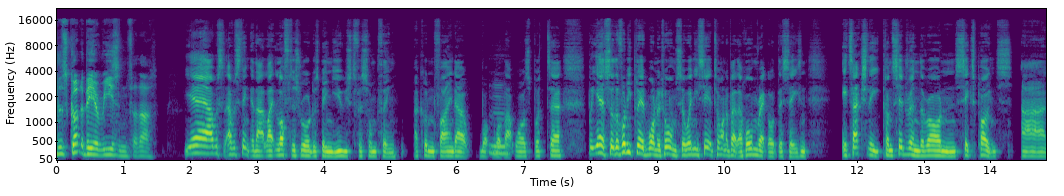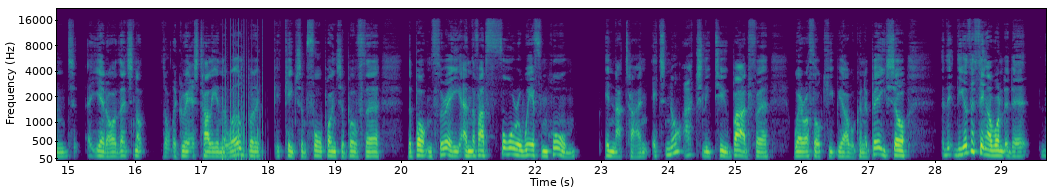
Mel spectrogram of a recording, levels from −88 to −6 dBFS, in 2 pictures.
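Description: Speech, with buffer tearing from 17.28 to 18.09 s: a rattling buzz at 25 Hz, where a small slice of each 40 ms period replays audio from roughly 70 ms earlier. A spectrogram shows regular vertical lines at 25 Hz, and the waveform shows hard joins at each seam.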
